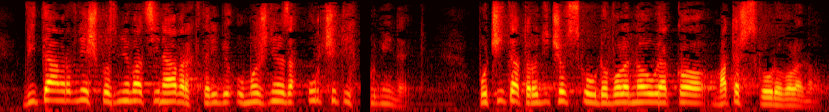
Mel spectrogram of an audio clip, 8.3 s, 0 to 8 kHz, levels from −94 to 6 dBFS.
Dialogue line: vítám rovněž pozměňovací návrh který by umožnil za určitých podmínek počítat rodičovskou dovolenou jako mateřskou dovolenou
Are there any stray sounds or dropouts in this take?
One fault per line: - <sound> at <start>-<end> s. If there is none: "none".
- dropout at 3.6-3.7 s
